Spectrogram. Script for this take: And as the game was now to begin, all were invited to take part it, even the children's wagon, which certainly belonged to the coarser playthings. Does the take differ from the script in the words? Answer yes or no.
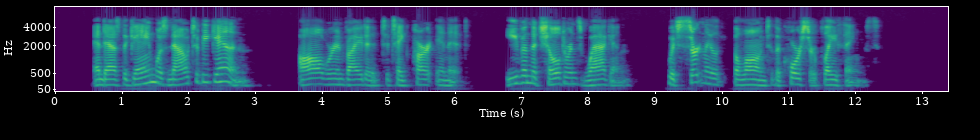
yes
